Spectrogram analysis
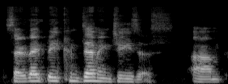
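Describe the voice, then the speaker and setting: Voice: mid-range voice, normal speed, a bit bright. Panelist asking pointed questions. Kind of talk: panel discussion.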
